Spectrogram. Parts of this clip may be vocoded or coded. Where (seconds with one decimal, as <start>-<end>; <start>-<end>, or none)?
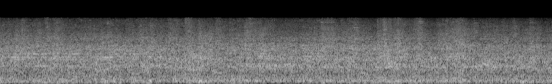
0.4-1.5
